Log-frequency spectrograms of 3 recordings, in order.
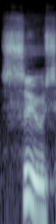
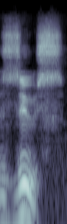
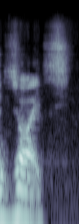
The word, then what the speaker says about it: Seuss: In uh in the meanwhile, he's not called Dr. Seuss. He's called Dr. Zeus with a Z. Well, it's actually Dr. Zoe. Or Zoe. Yeah. Did somebody say my name? Yeah, that's that's people keep making an arrow on is Dr. Zoits.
